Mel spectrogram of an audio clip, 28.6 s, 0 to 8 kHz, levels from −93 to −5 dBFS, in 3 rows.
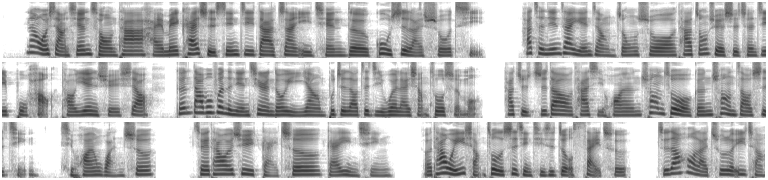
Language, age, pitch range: Chinese, 20-39, 180-225 Hz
